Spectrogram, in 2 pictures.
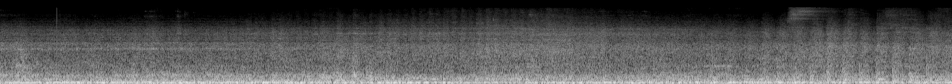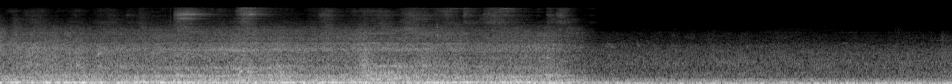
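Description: Loaded container wagons of a long freight train rolling past at speed: a steady heavy rumble of wheels on rail, with a few sharp clacks from the wheels near the middle. About three-quarters of the way through it drops suddenly to a quieter, duller rumble as the end of the train moves away.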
